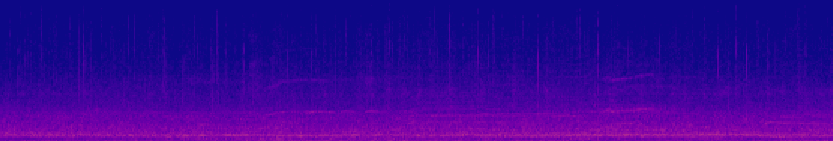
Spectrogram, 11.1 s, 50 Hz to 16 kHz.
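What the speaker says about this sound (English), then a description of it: "Listen to this crowd." A packed arena crowd of about 16,000 roars and cheers at a college wrestling match between Penn State and Ohio State, a steady wall of distant crowd noise with clapping mixed in throughout.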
